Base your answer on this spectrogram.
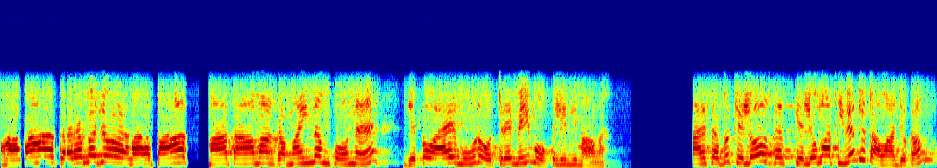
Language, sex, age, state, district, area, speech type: Sindhi, female, 45-60, Maharashtra, Pune, urban, conversation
